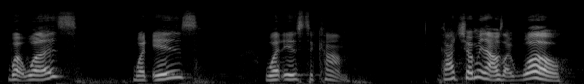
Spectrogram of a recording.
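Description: A woman speaks with lively intonation. She leaves long, frequent pauses. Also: fairly high pitch for a woman, fairly slow pace. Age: 20s. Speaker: guest preacher. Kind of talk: sermon. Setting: church. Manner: loud.

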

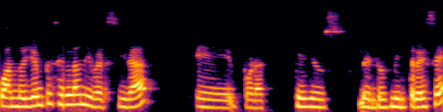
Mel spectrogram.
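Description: A woman speaks with a Mexican accent. Her pitch is fairly high. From Mexico. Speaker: au pair and master's student. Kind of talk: casual chat. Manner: halting, many repeated words.

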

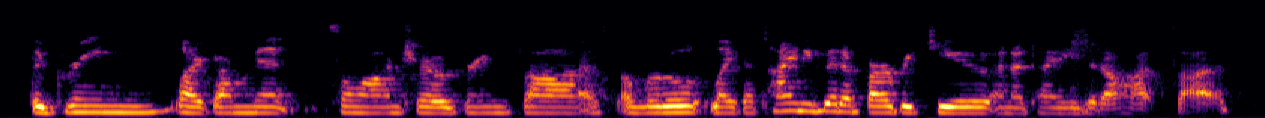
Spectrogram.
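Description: Speaking fairly quickly with hardly any pauses, a woman has an ordinary speaking voice at a medium pitch with fairly even intonation. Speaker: food truck business founder, financial analyst. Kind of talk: interview.

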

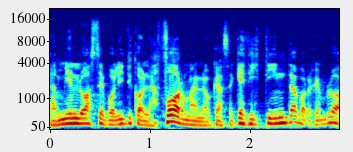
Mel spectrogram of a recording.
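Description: A man speaks with a Rioplatense accent. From Argentina, La Plata. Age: 30s. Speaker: rock musician. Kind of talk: casual chat. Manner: emphatic.

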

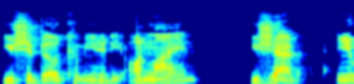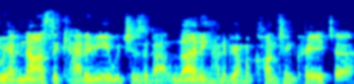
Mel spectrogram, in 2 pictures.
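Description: In a London accent, a man with a fairly high pitch and a bright, sharp tone talks at a very fast pace with ordinary pitch variation against a quiet background. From London, England. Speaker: tech company executive. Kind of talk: interview.

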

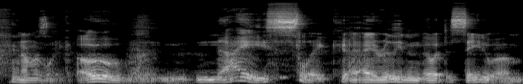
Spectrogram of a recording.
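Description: A man with a fairly low voice speaks at a fairly slow pace with hardly any pauses. Audible room echo and noticeable background noise surround him. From Alaska (Kodiak Island). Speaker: university student. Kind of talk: casual chat.

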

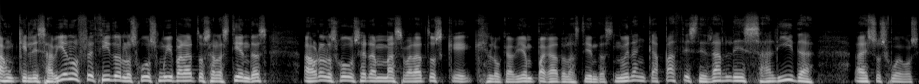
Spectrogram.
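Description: A man's plain, everyday voice, fairly high in pitch and fairly quick in pace, with a quiet background and a dry, close sound with no echo. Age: 40s. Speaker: podcast co-host. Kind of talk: casual chat.

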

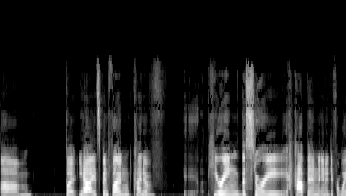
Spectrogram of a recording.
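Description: A woman with a Californian accent speaks at a fairly slow pace in a medium-pitched, bright, sharp voice, in a very clean recording with a silent background and a dry, close sound with no echo. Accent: General American (Californian). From California, near Yosemite. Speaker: voice actress. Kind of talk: casual chat.

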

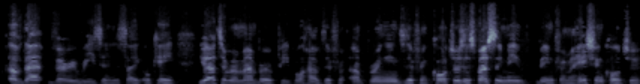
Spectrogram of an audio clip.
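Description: In an unremarkable speaking voice, the speaker talks at a moderate pace with ordinary pitch variation against a quiet background. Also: man. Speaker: podcast co-host. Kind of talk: casual chat.

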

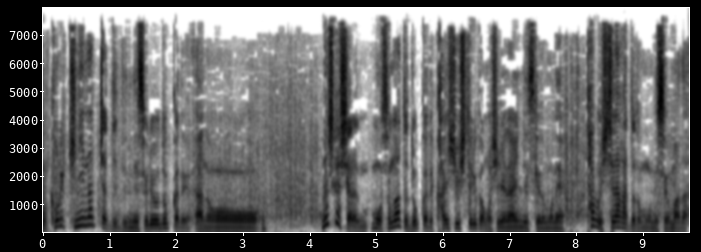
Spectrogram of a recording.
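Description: Amid noticeable background noise, a man speaks at a very fast pace, his medium-pitched voice making very wide pitch swings. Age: middle-aged. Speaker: podcast host. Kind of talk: casual monologue. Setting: in a car.

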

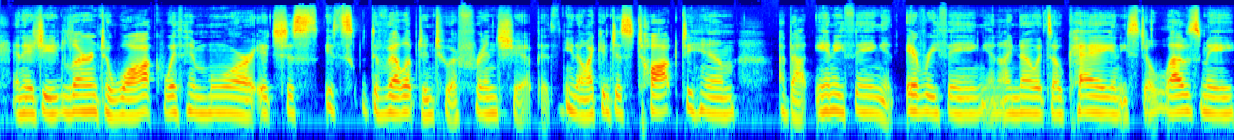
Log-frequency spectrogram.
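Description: A woman with an Oklahoma accent, fairly low in pitch, at a moderate pace with hardly any pauses and fairly even intonation. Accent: Oklahoma Southern US. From Oklahoma, Muskogee and Midwest City. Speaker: women's ministry speaker, former pastor. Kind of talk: casual interview with teaching. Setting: studio.

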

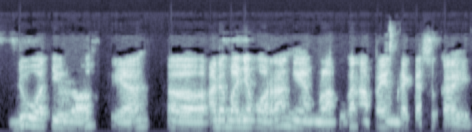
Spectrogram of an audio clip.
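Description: A man with a fairly high voice talks at a very fast pace. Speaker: co-host. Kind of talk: casual chat. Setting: video call.

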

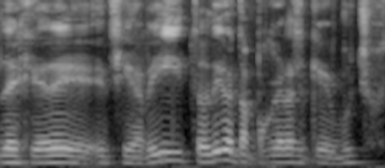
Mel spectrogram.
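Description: In a dark, mellow tone, a man talks at a medium pitch. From Torreón, Coahuila, northern Mexico. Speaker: former professional boxer. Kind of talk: interview.

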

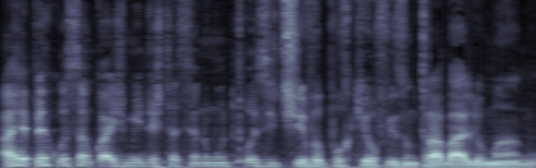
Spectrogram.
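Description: Fairly quick and fairly even in intonation, the man talks in an unremarkable speaking voice. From Brazil, Macaé (Rio de Janeiro state). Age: 20s. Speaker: rapper. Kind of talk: casual chat.

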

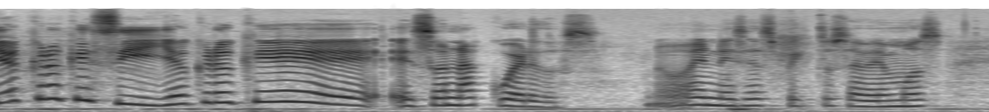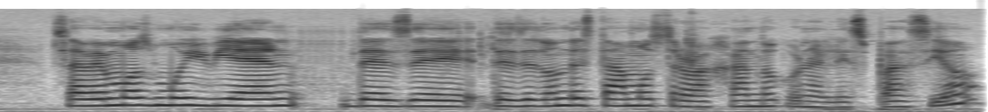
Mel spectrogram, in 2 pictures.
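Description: The delivery comes at a fairly slow pace. Noticeable background noise sits behind it. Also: woman. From Dolores Hidalgo, Guanajuato, Mexico. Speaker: visual artist. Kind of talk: radio interview. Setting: radio studio.

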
